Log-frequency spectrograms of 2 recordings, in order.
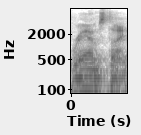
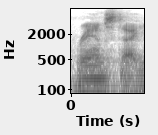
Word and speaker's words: Rammstein: some it's all about how you roll the are you got to roll it it's like Rammstein you don't say Rammstein you'll say Rammstein is a Rammstein you have to roll the artists say it properly anyway yeah this comes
